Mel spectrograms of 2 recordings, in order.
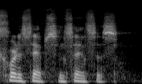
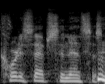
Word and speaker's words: Cordyceps sinensis: Cordyceps sinensis. – Say that again real fast. – Cordyceps sinensis.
